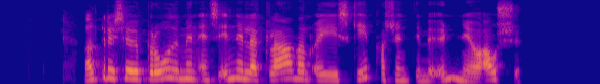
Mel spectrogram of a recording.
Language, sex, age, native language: Icelandic, female, 20-29, Icelandic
